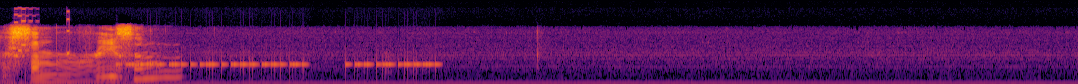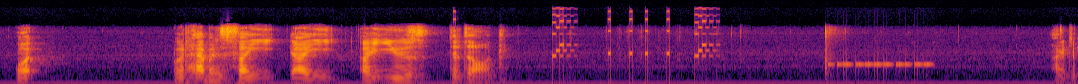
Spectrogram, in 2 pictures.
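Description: A rapid string of short electronic beeps chirps as game text types out.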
